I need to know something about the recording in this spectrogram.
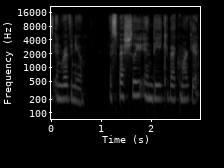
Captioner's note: speaking French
